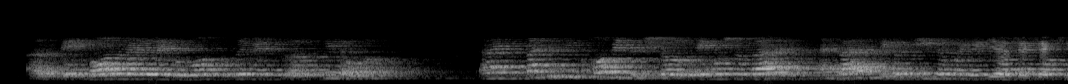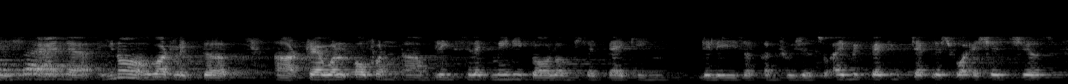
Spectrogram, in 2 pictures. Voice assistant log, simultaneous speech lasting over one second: present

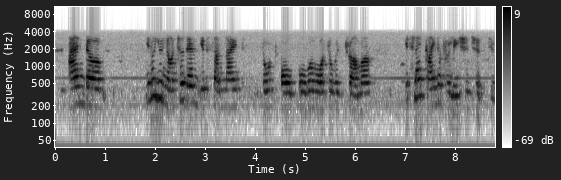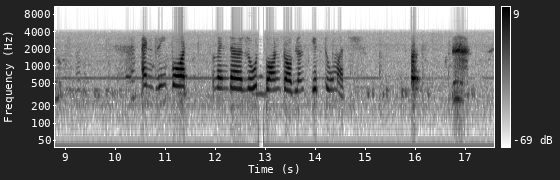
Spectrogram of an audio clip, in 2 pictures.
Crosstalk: none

